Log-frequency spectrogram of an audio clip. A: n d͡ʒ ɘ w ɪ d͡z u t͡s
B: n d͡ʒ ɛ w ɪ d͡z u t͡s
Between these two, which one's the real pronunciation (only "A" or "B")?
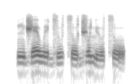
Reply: B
